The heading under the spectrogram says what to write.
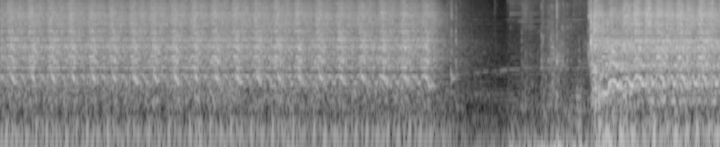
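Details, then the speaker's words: Turbo Miata cranks steadily at about two beats a second but won't fire, right after a wideband gauge was plugged in; unplugging the wideband was tried next, cause unknown. "I plugged the wideband in and now the car doesn't start what"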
